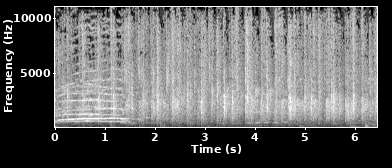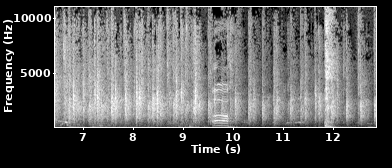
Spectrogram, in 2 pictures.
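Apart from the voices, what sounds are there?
audience applause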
